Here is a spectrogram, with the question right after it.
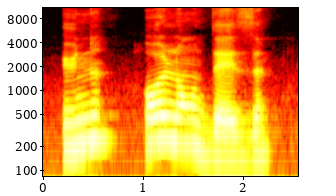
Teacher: the aspirated H prevents consonant links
